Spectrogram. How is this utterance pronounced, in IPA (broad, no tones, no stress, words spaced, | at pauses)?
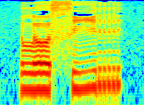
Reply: lʌ sir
